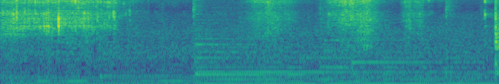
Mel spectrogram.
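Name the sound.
water poured into pressure cooker with cabbage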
